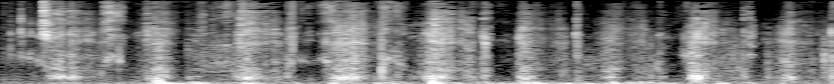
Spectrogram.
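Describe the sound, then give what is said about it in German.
Someone eats crunchy food, with many irregular crisp crunches of chewing and biting packed closely over a few seconds and no talk. “sorry dafür auf jeden Fall. Ich weiß, es ist nicht so nice, während einer Folge zu essen”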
